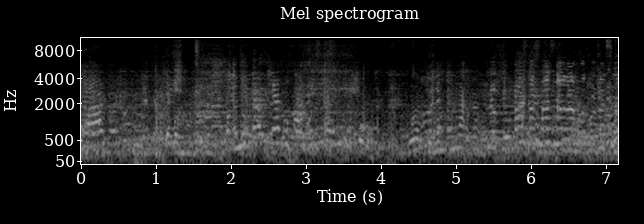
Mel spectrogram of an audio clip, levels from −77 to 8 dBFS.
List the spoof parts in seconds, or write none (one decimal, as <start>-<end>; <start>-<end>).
0.0-6.5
